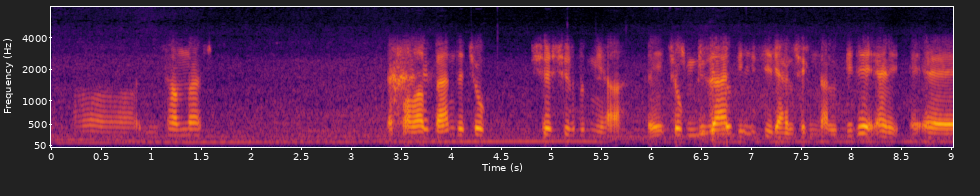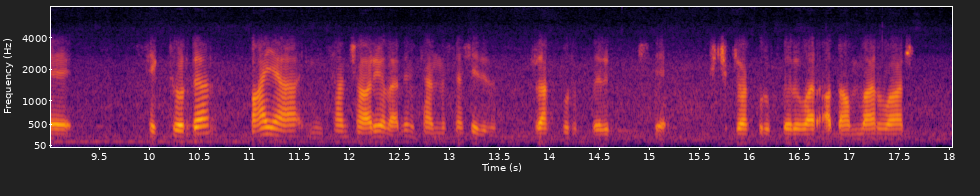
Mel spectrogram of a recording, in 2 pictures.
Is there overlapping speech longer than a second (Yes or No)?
Yes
